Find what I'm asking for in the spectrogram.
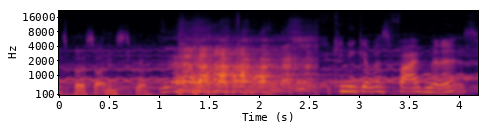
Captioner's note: laughter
